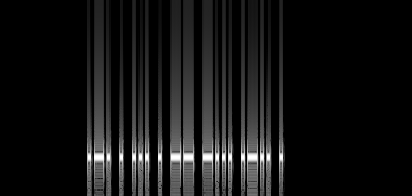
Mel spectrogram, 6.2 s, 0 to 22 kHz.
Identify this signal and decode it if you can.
Morse code, heard as a keyed tone, about 25 wpm, 700 Hz. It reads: RESEMBLE
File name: 8 Letter Words - First 3 Letters Given - 25wpm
